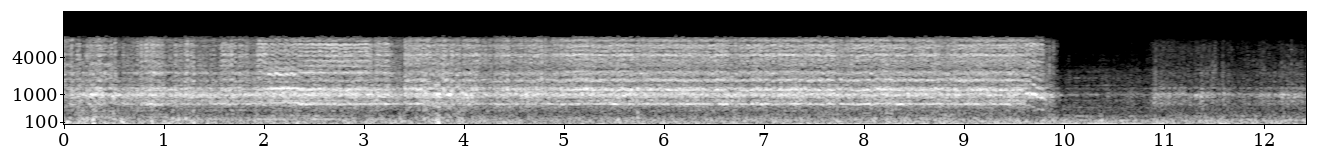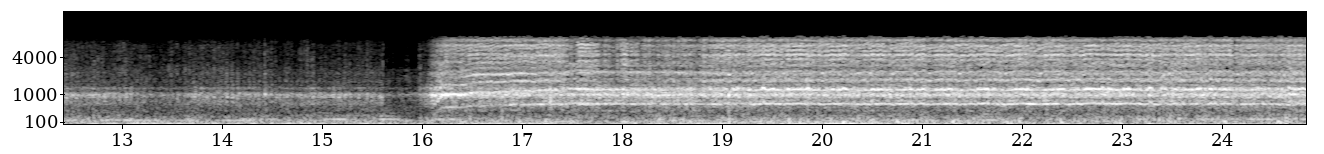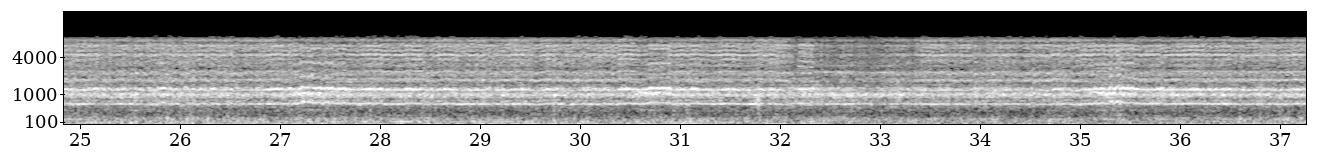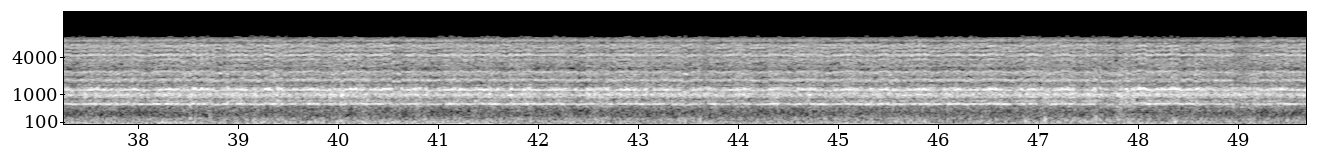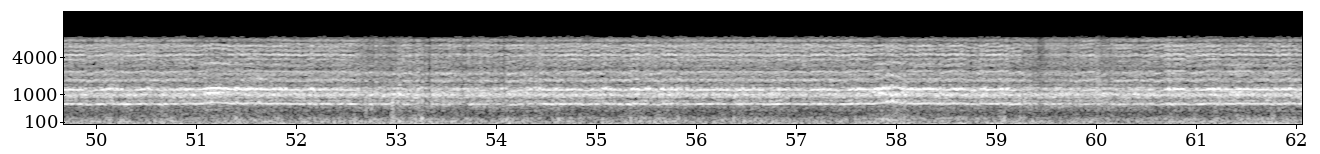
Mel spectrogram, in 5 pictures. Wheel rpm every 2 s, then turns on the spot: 160, 170, 160, 160, 130, 20, 20, 30, 140, 160, 160, 160, 160, 160, 160, 160, 160, 160, 160, 160, 160, 160, 160, 160, 160, 160, 160, 160, 160, 160, 160.
10-14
